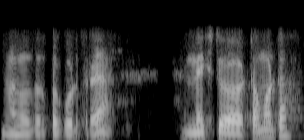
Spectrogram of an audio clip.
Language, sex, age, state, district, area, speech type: Kannada, male, 45-60, Karnataka, Bellary, rural, conversation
